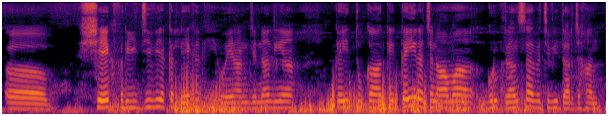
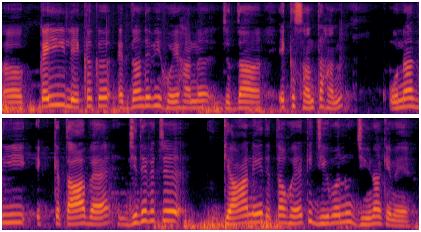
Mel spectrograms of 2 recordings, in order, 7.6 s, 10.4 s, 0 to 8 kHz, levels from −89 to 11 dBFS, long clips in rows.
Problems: constant background noise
